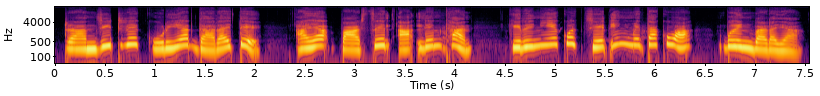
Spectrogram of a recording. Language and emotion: Santali, fearful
